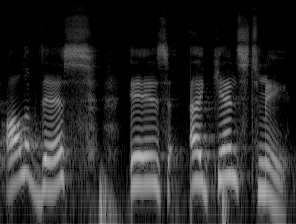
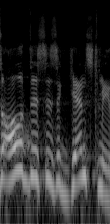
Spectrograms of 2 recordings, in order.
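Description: First: Slow, drawn-out mock lament. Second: Said in the usual way. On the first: Jacob laments to his sons, slow and drawn out. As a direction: stretch each word out like a weary old father. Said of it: "He says". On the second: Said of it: "he says".

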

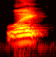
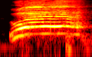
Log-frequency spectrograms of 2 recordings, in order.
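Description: First: Said in the usual way. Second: High, loud shriek of disbelief. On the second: Pretend.

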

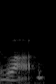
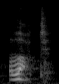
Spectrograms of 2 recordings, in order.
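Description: First: "a lot" stopped with no puff of air; unreleased T. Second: "a lot" with a strong puffed T; released T. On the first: Teacher showing American English, "a lot" with held T. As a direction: hold the T in "a lot". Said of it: "you don't pronounce the T strongly". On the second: Teacher showing the wrong way, "a lot" with hard T. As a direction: pop the final T in "a lot". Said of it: "You don't say a lot". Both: Shown as a demonstration.

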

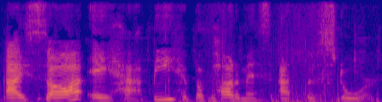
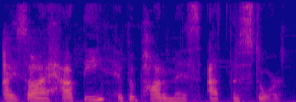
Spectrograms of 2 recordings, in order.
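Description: First: Measured repeat for someone who can't hear. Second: Low-key, quiet delivery to a headphone wearer; soft first take. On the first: Repeats slower for headphone wearer. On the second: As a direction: say the phrase softly and evenly. First, softer take of game phrase. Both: Real, not acted.

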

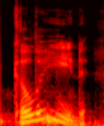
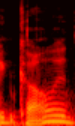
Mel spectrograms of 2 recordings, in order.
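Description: First: Khalid said kuh-LEED, the first syllable weak; Khalid, the stress landing on LEED; Khalid with stress at the end. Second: Khaled said KAH-lid, stress on the first syllable; Khaled, the first syllable stressed and open; Khaled with stress up front. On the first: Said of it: "some say Khalid". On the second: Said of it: "Some say Khaled, some say Khalid". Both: Shown as a demonstration.

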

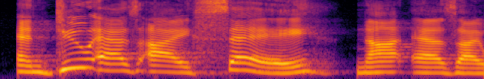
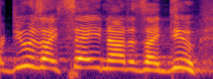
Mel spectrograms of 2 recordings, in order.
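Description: First: Drawn-out, deliberate instruction; slow, pointed. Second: Quicker, higher mock retort; high-pitched retort. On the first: Acted. Elder excusing himself to younger person, slow and pointed. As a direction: stretch out each word and leave it hanging. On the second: Preacher mimicking what everyone has said, high retort. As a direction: toss the saying out high, in one go.

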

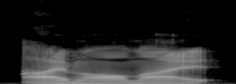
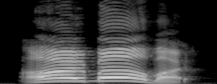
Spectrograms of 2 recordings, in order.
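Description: First: Low, quiet hero in everyday form; All Might, normal form. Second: High, loud heroic boast; All Might. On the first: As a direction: say the hero's name small and low. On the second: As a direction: proclaim the hero's name at full voice. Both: Acted.

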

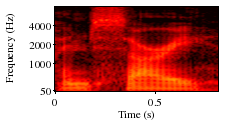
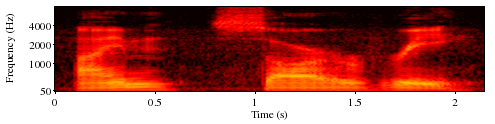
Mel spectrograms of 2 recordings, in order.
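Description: First: Low-key hoarse apology, softer. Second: Very slow, forced-out apology; syllable by syllable. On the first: Harry apologizing once more to hurt Neville, hoarse. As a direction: say it softly, voice gone hoarse. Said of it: "his voice now hoarse". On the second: Harry forcing an apology out to Neville, syllable by syllable. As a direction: push each syllable out separately. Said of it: "produce each syllable individually". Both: A narrator's reading.

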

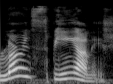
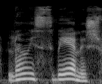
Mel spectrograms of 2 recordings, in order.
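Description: First: "Learn Spanish" slow, stretched and higher; drawn-out emphasis. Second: Said in the usual way. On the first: Shown as a demonstration. First take, exaggerated, then repeated.

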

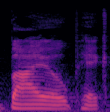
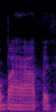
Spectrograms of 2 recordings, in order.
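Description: First: "biopic" said as BYE-oh-pick; first pronunciation of biopic. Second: "biopic" said as bye-OP-ick; alternative pronunciation of biopic. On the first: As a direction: say "biopic" as bio plus pick. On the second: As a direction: stress the middle of "biopic", rhyming with topic. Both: Shown as a demonstration. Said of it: "however you say it".

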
